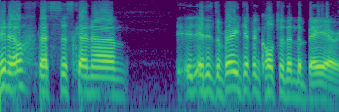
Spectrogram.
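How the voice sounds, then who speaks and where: A man with a Californian accent talks at a fairly quick pace, the sound dry and close with no echo. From Northern California (Monterey). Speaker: wrestling podcaster. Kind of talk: casual chat.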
